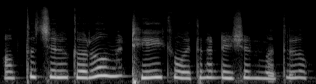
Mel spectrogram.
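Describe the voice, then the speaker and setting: A woman's voice: high voice, fairly even intonation, a little slow, warm tone. A woman voicing a playful, doting young woman in love who teases and soothes her partner. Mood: teasing. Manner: teasing and soothing, calls her partner baby.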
